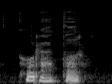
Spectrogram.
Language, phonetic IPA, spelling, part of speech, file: Polish, [kuˈratɔr], kurator, noun, LL-Q809 (pol)-kurator.wav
